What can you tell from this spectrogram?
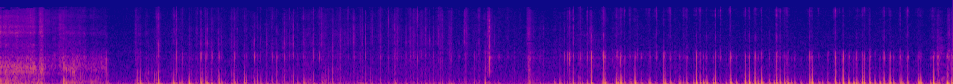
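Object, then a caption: Small plastic cup. Fingertips and short nails tap and scratch around the sides of a small, hollow, empty red plastic cup held in both hands close to the microphone. A rapid, uneven patter of dull, low, close-miked knocks mixes with soft scraping, each tap dying away almost at once. The tapping thickens and grows louder in the second half.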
